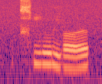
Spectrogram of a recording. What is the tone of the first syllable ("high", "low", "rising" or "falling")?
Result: high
